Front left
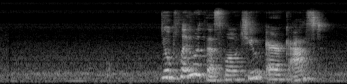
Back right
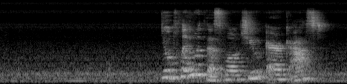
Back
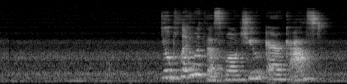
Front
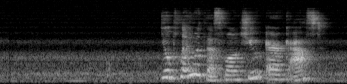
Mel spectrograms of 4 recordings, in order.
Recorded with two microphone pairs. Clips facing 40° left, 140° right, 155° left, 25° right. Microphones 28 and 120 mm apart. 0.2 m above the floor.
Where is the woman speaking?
15° left, 2 m.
